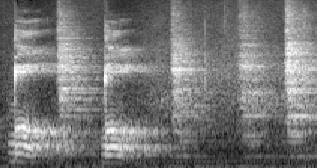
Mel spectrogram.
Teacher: to ini tidak seperti TO Indonesia, jangan to, tapi harus betul-betul itbaq ya. Dan ini huruf terkuat to ini.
